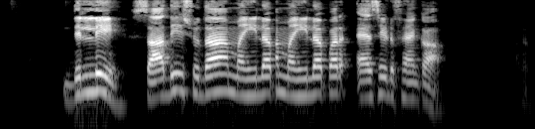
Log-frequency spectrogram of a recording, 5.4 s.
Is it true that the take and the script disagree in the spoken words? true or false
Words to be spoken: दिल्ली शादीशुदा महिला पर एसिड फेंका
true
